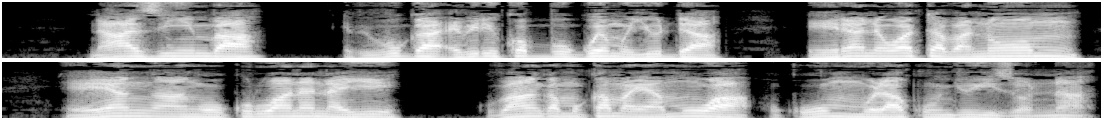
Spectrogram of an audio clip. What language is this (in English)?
Ganda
